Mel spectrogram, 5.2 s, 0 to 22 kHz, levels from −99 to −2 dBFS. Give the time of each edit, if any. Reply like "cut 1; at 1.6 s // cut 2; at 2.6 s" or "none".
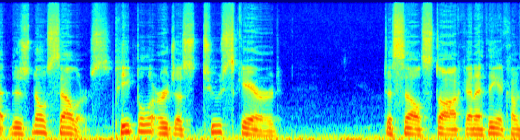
cut 1; at 1.0 s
